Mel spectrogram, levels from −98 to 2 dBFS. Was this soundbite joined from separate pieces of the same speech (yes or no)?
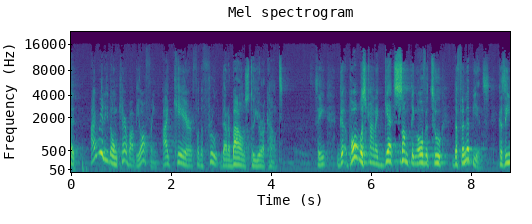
no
